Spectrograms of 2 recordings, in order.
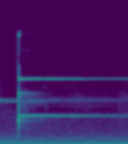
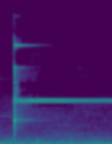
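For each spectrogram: First: One sharp ping leaves thin high tones ringing on; a counterfeit silver coin. Second: One sharp ping gives a pure, very high ring that carries on clearly; a genuine silver coin.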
